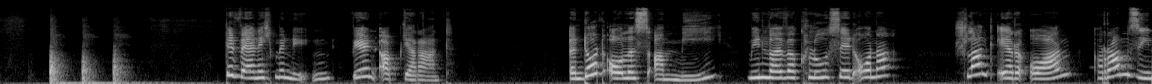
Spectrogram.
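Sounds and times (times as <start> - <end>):
firm knocking on a door: 0.5 - 1.7
speech: 2.4 - 4.6, 5.7 - 9.0, 9.6 - 11.5.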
